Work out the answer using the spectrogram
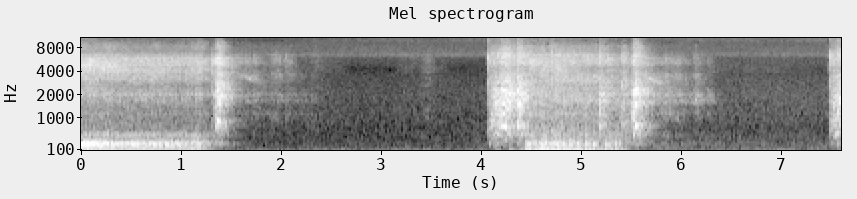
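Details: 1981 Suzuki GS650GL during rebuild with new battery, plugs, oil, filter and pod filters, on choke: short bursts of running and revving with silent gaps between; bike fires up and runs normally after revival, small carb fuel leak suspected.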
